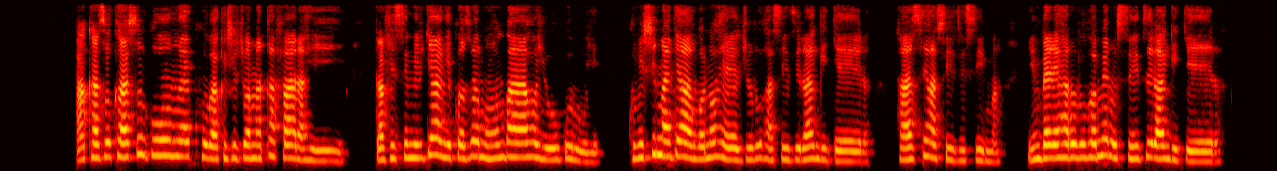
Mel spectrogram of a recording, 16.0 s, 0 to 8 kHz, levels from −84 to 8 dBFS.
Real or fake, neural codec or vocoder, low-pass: fake; codec, 44.1 kHz, 2.6 kbps, SNAC; 7.2 kHz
